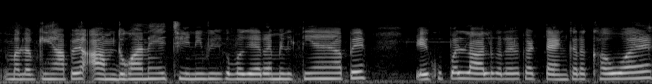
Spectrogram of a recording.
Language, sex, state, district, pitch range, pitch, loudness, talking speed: Hindi, female, Uttar Pradesh, Muzaffarnagar, 245-260 Hz, 250 Hz, -24 LUFS, 210 wpm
